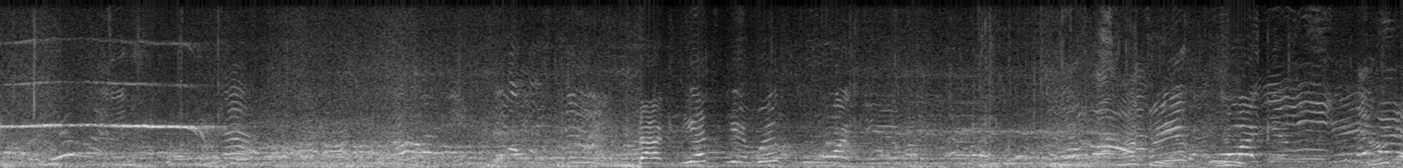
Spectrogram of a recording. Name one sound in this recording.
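Children shout and squeal with excitement nearby.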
